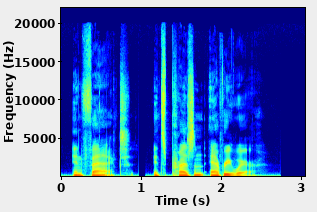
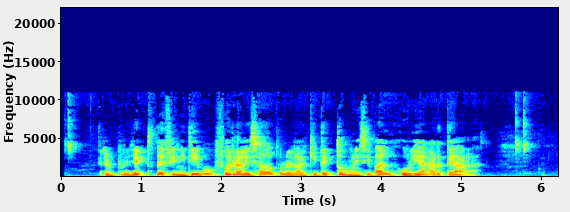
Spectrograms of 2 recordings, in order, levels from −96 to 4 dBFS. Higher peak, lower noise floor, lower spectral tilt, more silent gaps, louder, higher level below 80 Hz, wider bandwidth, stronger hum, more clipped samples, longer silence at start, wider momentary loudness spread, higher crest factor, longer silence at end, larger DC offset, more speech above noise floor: about the same, -6 dBFS vs -6 dBFS; first, -53 dBFS vs -48 dBFS; second, -6 dB/octave vs -7.5 dB/octave; neither; about the same, -23 LUFS vs -21 LUFS; first, -44 dBFS vs -54 dBFS; first, 19 kHz vs 10 kHz; neither; neither; about the same, 0.15 s vs 0.1 s; first, 15 LU vs 12 LU; about the same, 18 dB vs 16 dB; first, 0.6 s vs 0.4 s; neither; about the same, 31 dB vs 28 dB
